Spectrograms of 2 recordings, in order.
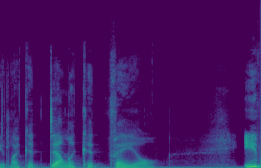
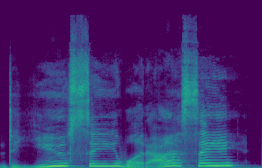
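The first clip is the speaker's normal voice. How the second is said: higher, slow awestruck question; awed; 8 semitones higher, 5 dB louder, slower than usual. Acted. Lurvy shows the boss the web, slow and awed. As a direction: ask it slowly, spooked.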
